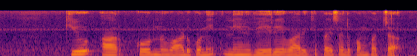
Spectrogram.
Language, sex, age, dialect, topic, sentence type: Telugu, male, 25-30, Telangana, banking, question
